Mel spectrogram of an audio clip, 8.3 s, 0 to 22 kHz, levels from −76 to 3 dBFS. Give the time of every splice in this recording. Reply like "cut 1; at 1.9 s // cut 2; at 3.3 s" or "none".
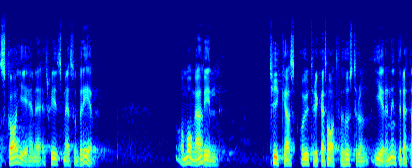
cut 1; at 4.1 s // cut 2; at 5.9 s // cut 3; at 6.5 s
